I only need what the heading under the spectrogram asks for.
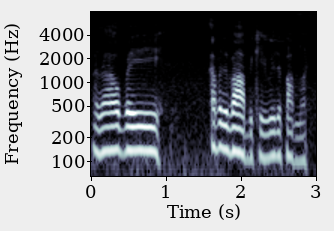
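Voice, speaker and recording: Dry, close sound with no echo carries a man with a Lancashire accent speaking at a fairly slow pace in a dark, mellow tone. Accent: northern English (Lancashire). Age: 60s. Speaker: bushcraft vlogger. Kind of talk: casual vlog talk to camera. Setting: outdoors in woodland.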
